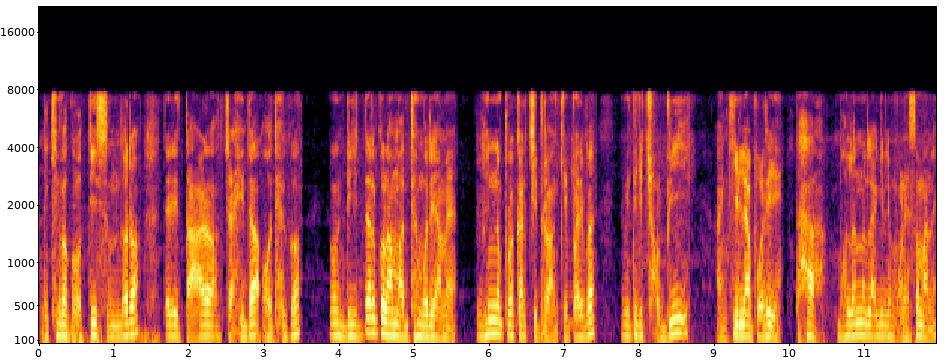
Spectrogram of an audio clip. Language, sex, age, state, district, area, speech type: Odia, male, 18-30, Odisha, Balangir, urban, spontaneous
